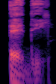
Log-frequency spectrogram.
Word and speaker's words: Adi: In English, the name is pronounced Eddie.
